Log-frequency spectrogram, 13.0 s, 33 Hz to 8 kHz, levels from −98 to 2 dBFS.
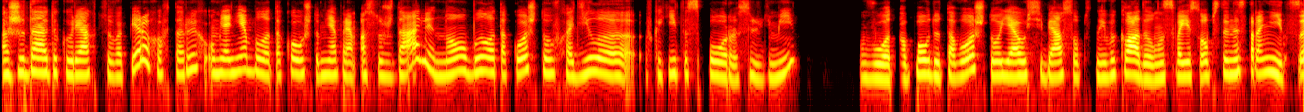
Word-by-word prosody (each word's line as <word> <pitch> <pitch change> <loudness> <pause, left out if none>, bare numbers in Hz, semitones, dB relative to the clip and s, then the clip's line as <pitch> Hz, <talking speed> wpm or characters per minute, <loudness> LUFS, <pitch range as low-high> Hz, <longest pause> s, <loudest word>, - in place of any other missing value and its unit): ожидаю 225 +2 +4
такую 215 -2 -2
реакцию, 205 -1 0
во-первых, 250 - 0
во-вторых, 220 +6 -4
у - - -4
меня 220 0 +3
не 250 +3 +1
было 230 -4 -1
такого, 215 +2 -1
что 200 - -8
меня 205 0 -1
прям 190 -3 -1
осуждали. 200 - 0
Но 220 +5 0
было 235 +1 +1
такое, 220 +3 -1
что 225 -5 -3
входило 200 -1 -1
в - - -20
какие-то 210 +1 -6
споры 195 -5 -2
с 190 - -11
людьми. 190 - -5 0.6
Вот. 180 -2 0
По 175 - -5
поводу 210 0 +2
того, 195 +7 +1
что 200 -7 -1
я 195 -1 +4
у - - +1
себя, 190 -1 +1
собственно, 185 -1 -7
и - - -2
выкладывала 205 -4 +5
на 180 - -1
своей 190 0 +2
собственной 210 +3 -1
странице. 225 -4 +1
205 Hz, 180 wpm, -21 LUFS, 190-225 Hz, 0.6 s, выкладывала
